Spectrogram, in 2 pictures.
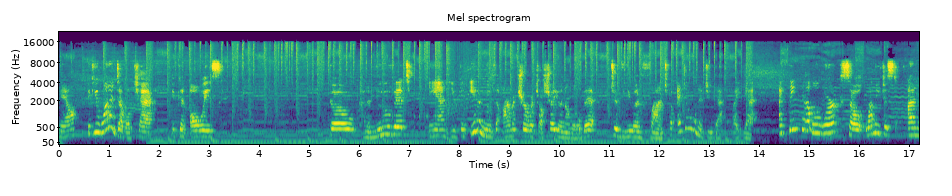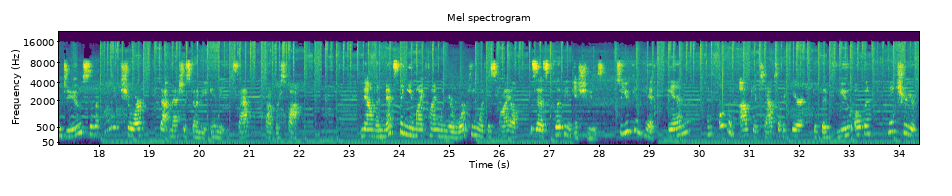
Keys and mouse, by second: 1.7-2.2 drag, 2.8-3.3 drag, 3.7 middle click, 5.0 click, 5.9-15.2 middle drag, 16.2 click, 26.5 middle click.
